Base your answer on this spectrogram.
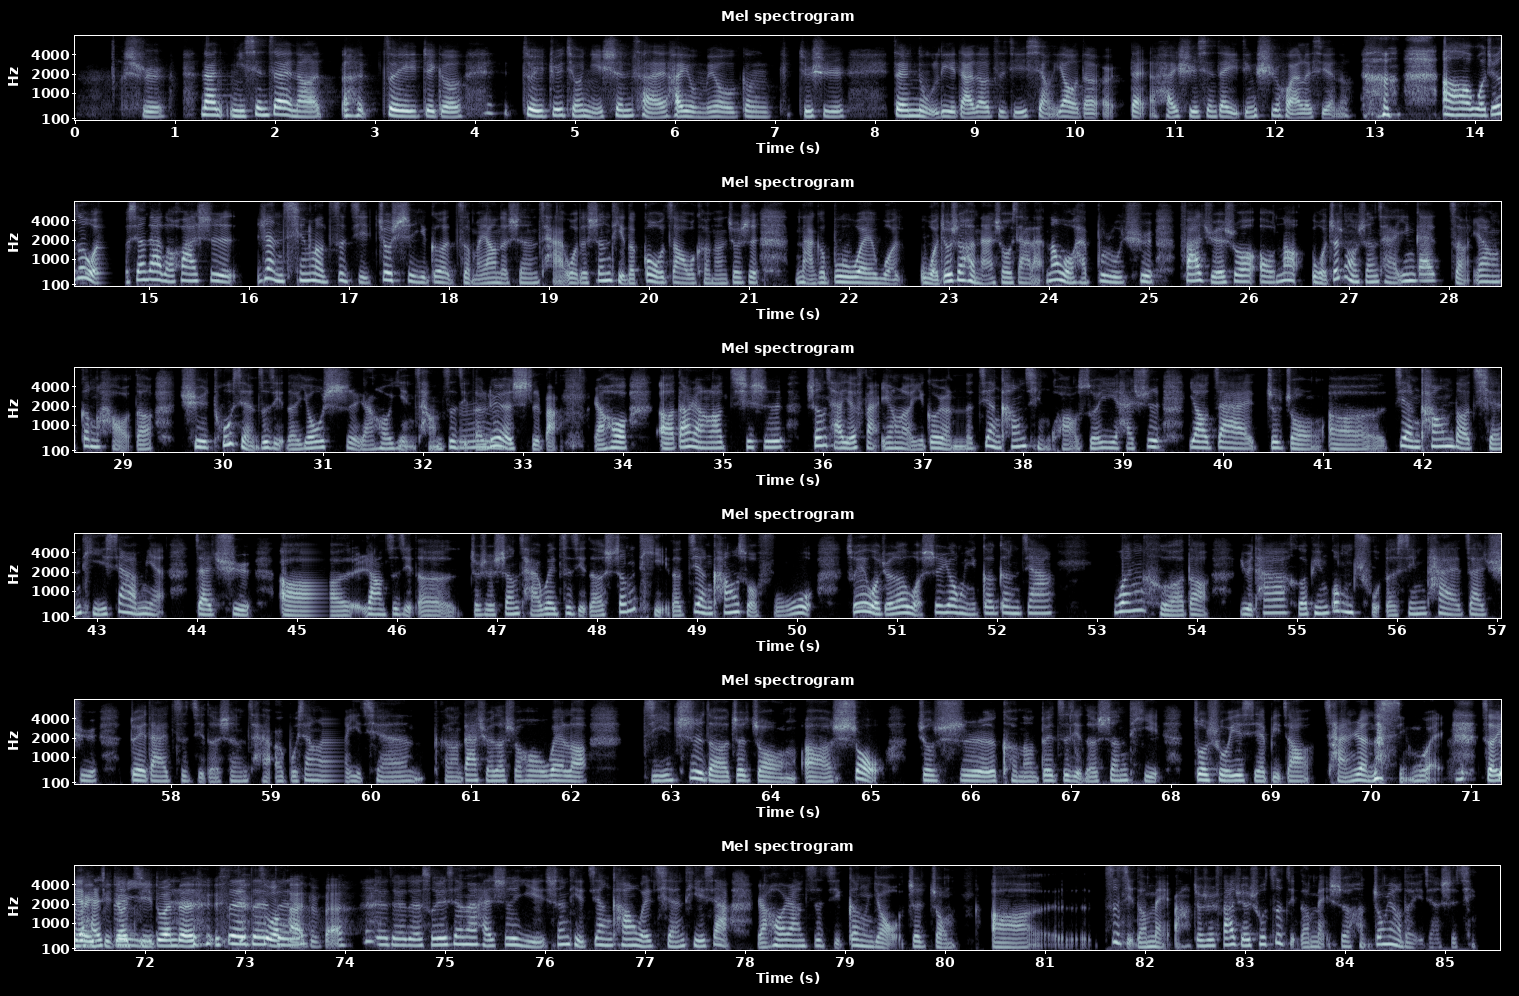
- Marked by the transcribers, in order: laugh; laugh; "劣势" said as "略势"; laughing while speaking: "残忍的行为。所以还是以"; chuckle; laughing while speaking: "的做法，对吧？"
- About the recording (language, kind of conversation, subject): Chinese, podcast, 你通常会如何应对完美主义带来的阻碍？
